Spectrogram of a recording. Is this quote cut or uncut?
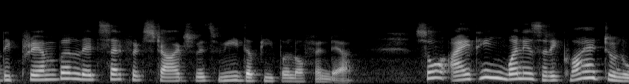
uncut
